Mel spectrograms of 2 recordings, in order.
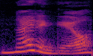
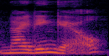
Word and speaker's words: Nightingale: Okay, so as we know, I'm reading The Nightingale, which is pronounced Nightingale, not Nightingale.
